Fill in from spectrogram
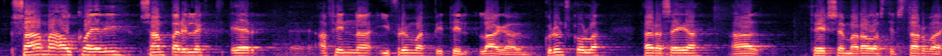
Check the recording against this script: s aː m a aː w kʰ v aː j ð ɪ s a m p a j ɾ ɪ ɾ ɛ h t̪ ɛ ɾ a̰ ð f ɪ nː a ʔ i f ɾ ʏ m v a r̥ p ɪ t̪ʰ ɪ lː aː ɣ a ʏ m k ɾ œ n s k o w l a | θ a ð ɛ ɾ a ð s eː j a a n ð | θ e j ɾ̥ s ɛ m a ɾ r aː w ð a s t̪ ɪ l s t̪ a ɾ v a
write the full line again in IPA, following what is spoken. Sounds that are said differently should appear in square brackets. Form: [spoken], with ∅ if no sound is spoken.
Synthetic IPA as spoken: s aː m a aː w kʰ v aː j ð ɪ s a m p a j ɾ ɪ [l] ɛ [x] t̪ ɛ ɾ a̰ ð f ɪ nː a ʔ i f ɾ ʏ m v a r̥ p ɪ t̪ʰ ɪ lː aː ɣ a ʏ m k ɾ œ n s k o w l a | θ a ð ɛ ɾ a ð s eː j a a [∅] ð | θ e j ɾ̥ s ɛ m a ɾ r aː w ð a s t̪ ɪ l s t̪ a ɾ v a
